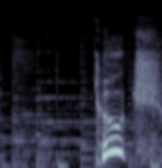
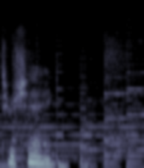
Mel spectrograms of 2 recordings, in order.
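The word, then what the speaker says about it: touché: words your honor touch mr wright uh your honor it's pronounced touche ah because [ __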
